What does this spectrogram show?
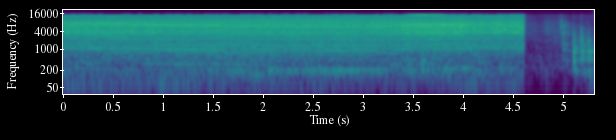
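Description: Electric drill in a drill stand running and boring a hole, a steady motor whine that sags slightly in pitch under load, then stops abruptly about a second before the end.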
